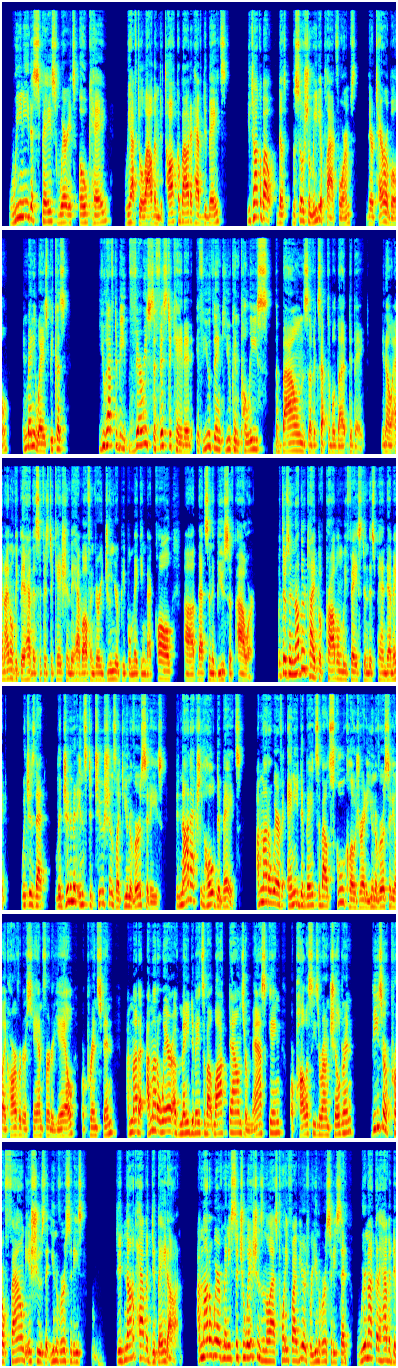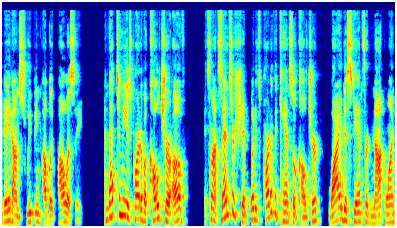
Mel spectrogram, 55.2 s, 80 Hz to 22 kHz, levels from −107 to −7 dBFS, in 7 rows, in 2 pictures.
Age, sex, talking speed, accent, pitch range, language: 30-49, male, 215 wpm, American, 140-195 Hz, English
